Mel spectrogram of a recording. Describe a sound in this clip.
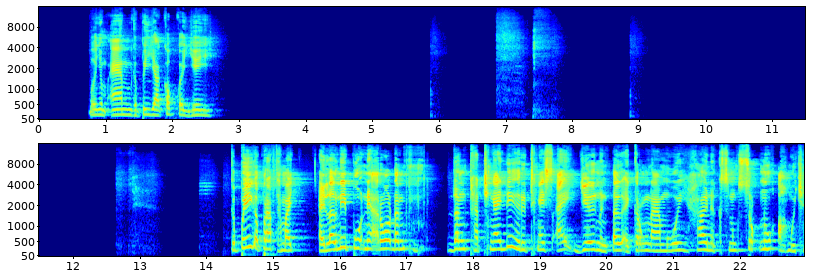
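A middle-aged man speaks into a microphone, pausing and then preaching with animation.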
